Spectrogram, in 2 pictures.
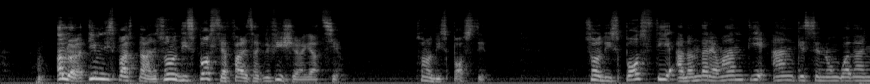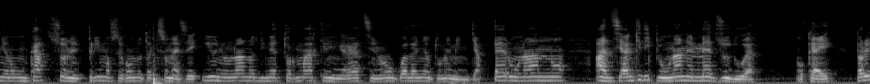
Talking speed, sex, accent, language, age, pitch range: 190 wpm, male, native, Italian, 30-49, 130-175 Hz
